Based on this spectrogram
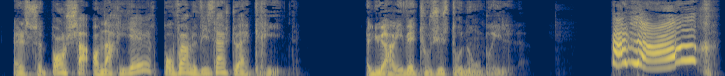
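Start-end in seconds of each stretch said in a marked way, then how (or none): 6.1-7.2 piercingly high, drawn-out shout; slow and very loud. A narrator's reading. Umbridge addresses Hagrid, slow and very loud. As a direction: speak as if to a deaf person. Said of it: "en parlant très fort comme si elle s'adressait à un sourd".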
